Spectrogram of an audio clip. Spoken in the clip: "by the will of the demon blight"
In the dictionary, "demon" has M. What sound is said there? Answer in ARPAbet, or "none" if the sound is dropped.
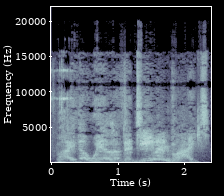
none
